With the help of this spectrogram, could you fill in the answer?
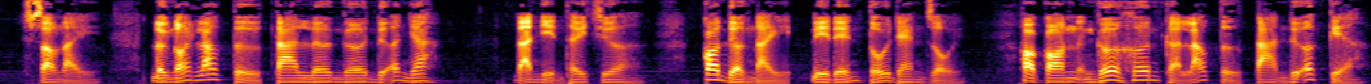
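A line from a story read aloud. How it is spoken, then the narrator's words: Loud laugh, then speaking. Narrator (Vietnamese): Bạch Vô Cầu cười lớn, sau đó tiếp tục nói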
